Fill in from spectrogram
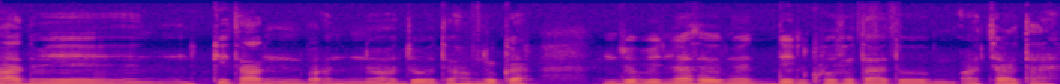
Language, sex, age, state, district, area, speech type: Hindi, male, 18-30, Uttar Pradesh, Ghazipur, rural, spontaneous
